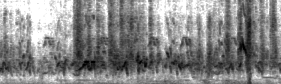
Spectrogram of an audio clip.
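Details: Budgerigar singing happily in a rapid chatter of bright chirps and grating squeaks, with a louder shrill note near the end of this short burst.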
